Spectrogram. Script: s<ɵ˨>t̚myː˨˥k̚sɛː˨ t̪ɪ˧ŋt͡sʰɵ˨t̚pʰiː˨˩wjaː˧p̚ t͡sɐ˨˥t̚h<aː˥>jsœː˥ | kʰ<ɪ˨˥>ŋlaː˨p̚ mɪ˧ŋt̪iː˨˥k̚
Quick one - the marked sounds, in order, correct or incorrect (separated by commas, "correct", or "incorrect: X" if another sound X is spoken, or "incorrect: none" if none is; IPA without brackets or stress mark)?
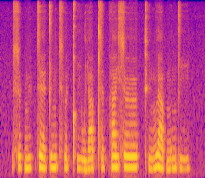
correct, correct, correct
